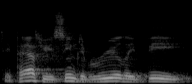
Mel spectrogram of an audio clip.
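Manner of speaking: ordinary delivery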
